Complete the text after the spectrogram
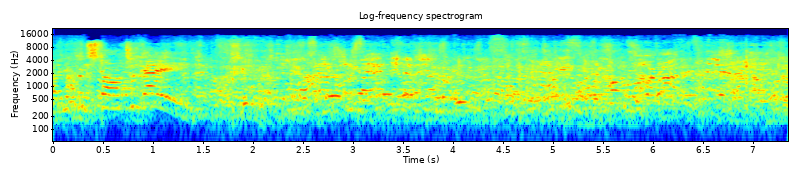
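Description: A crowd of elderly women chatter and laugh nearby.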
